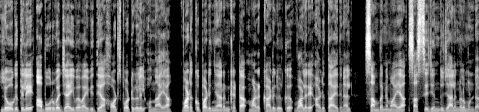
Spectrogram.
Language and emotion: Malayalam, neutral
